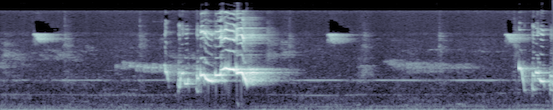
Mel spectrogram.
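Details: Black-naped oriole, an energetic singer, recorded as a lure to stimulate young birds to sing: brief high whistles and a steady faint tone, then a loud raspy nasal squawk, with another starting at the end.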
